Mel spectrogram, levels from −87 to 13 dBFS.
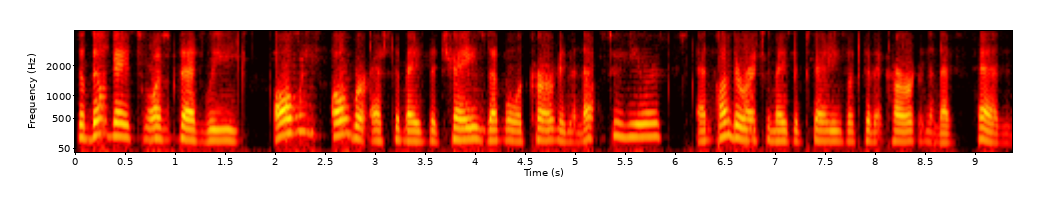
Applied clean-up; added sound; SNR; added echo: neural separator model SepFormer WHAMR!.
